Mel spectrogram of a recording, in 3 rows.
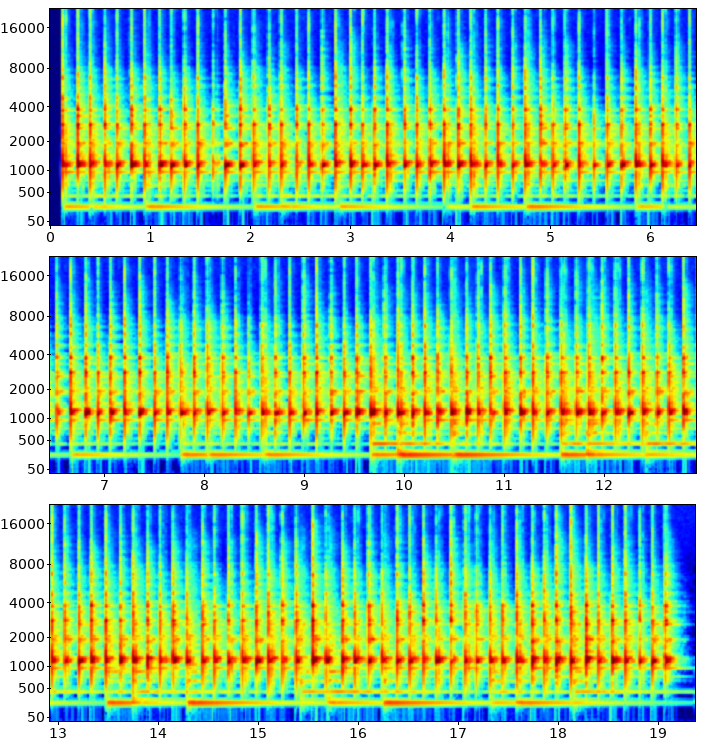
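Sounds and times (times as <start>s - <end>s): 
madalam drum percussion: 0.1s - 19.3s.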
